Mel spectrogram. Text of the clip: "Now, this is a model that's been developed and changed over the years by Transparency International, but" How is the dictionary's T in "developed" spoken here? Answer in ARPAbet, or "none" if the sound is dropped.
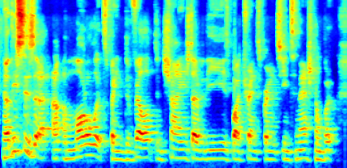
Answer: T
